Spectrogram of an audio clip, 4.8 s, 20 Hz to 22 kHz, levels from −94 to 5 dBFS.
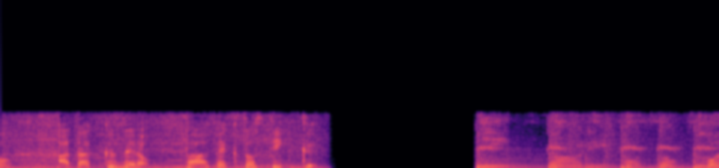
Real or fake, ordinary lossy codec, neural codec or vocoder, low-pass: real; none; none; 7.2 kHz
